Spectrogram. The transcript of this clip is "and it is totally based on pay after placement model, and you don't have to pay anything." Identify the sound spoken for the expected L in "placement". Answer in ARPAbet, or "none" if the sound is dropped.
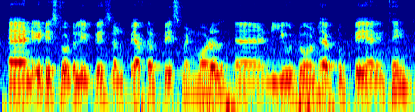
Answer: L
